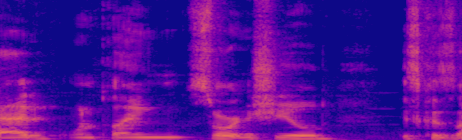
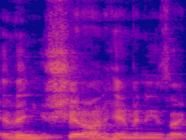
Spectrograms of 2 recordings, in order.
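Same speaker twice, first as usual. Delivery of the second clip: ordinary delivery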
